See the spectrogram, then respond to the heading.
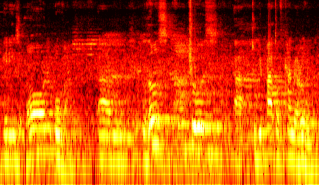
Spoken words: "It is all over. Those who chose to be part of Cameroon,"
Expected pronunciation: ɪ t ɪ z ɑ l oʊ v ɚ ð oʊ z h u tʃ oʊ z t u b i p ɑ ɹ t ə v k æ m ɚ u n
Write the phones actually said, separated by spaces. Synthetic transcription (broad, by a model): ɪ t ɪ z ɑ l oʊ v ɚ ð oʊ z h u tʃ oʊ z t u b i p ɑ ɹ t ə v k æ m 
